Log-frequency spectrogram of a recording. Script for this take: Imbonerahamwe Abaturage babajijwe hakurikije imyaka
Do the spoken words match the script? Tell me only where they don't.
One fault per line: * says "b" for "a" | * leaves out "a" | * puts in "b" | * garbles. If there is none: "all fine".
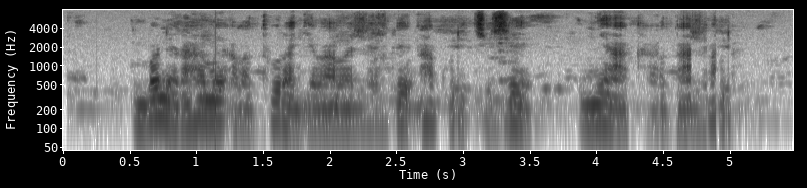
* garbles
